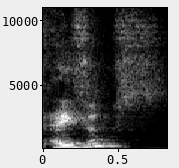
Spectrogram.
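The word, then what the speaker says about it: Jesús: But in pronunciation, there is not. So what looks like Javier is Javier. What looks like Jose is Jose. What looks like Jesus is Jesus.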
